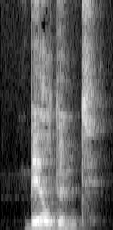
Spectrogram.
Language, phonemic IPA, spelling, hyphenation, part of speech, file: Dutch, /ˈbeːl.dənt/, beeldend, beel‧dend, adjective, Nl-beeldend.ogg
- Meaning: visual, "plastic", pictorial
